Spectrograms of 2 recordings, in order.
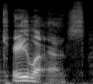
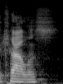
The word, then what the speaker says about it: Callus: Well, if anybody looks at that, it looks like Kayla S. I thought your support player was a woman named Kayla S. So I pronounced it Kayla S. But incorrect. I fixed it to Callus.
